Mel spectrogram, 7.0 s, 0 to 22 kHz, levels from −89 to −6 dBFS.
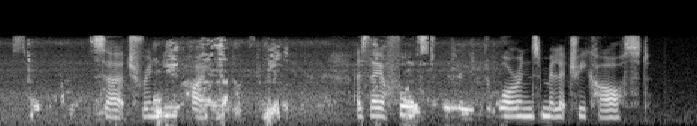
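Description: From 0.0 to 0.96 s the talker's level sinks by roughly 25 dB, the speech suppressed in double talk, while a faint second voice leaks in from 0.03 to 1.06 s at about 20 dB below. The likely cause is an echo canceller that, with both sides talking, could not tell its own talker from loudspeaker echo and turned everything down. On a waveform the envelope collapses; on a spectrogram the talker's harmonics thin out, especially the upper bands.

From 1.24 to 4.36 s the other side's voice leaks through much more strongly, only about 5 dB under the talker. This is likely loudspeaker playback that the canceller failed to subtract. It shows as a second harmonic stack interleaved with the talker's on the spectrogram, which stops at 8 kHz throughout as the call's microphone chain band-limits the audio.

Within that stretch the talker is clipped down again from 1.79 to 2.63 s and from 2.83 to 3.21 s, each dip reaching roughly 20 dB. 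The likely cause is the same double-talk suppression. These appear as notched gaps in the waveform envelope.

From 4.14 to 5.03 s a shallower dip of roughly 15 dB overlaps a last leak from 4.52 to 5.11 s at about 15 dB below, likely more residual echo. It is audible as a faint competing voice under the dimmed talker.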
